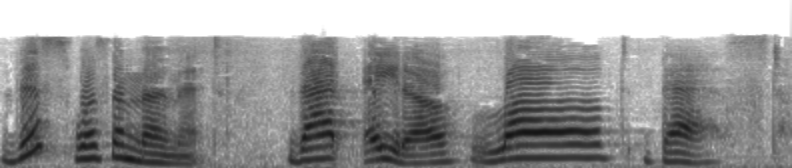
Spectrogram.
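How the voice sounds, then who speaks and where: A woman reading a rhyming children's picture book aloud in an expressive, deliberate, dramatic storytelling manner. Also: on the high side, muffled recording, slight background noise. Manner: animated, deliberate, dramatic phrasing.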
